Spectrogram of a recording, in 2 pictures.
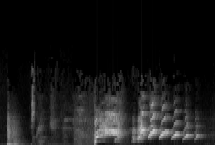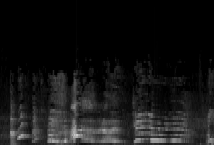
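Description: Young children giggling and squealing in high voices: a run of rapid, high-pitched laughter from about two seconds in, more short squeals, and one held high squeal near the end.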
